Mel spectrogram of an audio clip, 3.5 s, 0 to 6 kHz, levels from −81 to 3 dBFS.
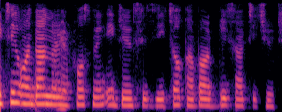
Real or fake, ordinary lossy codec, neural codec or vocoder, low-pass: fake; none; codec, 44.1 kHz, 1.7 kbps, Pupu-Codec; 5.4 kHz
